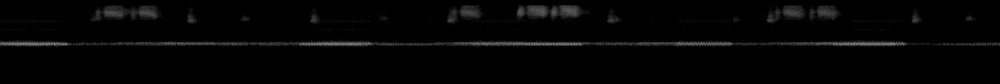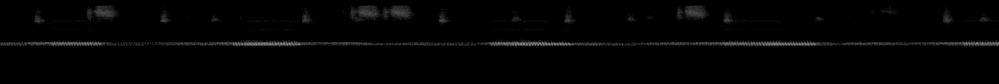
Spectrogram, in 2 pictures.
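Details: Crickets chirping in the grass at night on a warm summer night in Bulgaria, recorded in surround sound: a steady high trill with louder swells every second or two, and sharp, very high ticking pulses above it.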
